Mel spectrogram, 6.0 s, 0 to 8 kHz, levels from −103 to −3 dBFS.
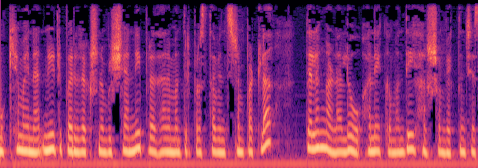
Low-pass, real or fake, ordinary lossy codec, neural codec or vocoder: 7.2 kHz; real; none; none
